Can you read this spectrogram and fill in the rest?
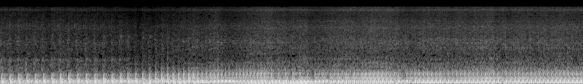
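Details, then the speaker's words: Suzuki Satria FU with a racing exhaust, after a carburetor rebuild, a 17.5 pilot jet fitted and an exhaust leak repaired: deep, even, soft bassy exhaust beat that swells smoothly on revs and drops cleanly; runs properly. "Setelah diganti itu suara anginnya juga lebih enak, lebih stabil, lebih cocok dengan sinar knalpotnya. Ciri khas dari airline ya, lembut, ngebas."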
